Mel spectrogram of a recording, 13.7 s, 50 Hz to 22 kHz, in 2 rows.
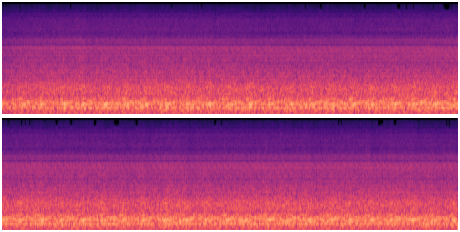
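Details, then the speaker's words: Pentair 140 pool heat pump after fitting Brinmar compressor sound blanket sealed with duct tape: constant compressor drone with fan rush, steady, no rattles; normal running, a little quieter. "is a little quieter objectively it probably reduced it by a few decibels"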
